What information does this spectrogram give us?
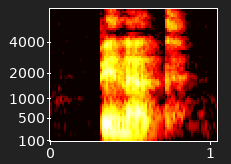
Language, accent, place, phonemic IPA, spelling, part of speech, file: French, France, Lyon, /pe.nat/, pénates, noun, LL-Q150 (fra)-pénates.wav
- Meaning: 1. household gods, penates 2. home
